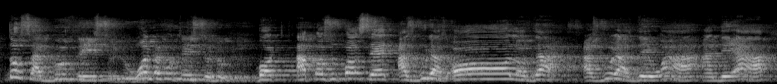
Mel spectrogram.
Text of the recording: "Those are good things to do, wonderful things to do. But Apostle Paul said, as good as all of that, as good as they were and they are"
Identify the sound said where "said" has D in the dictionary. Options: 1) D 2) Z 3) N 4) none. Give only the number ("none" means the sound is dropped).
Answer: 1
